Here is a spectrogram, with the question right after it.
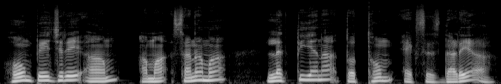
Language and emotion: Santali, neutral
